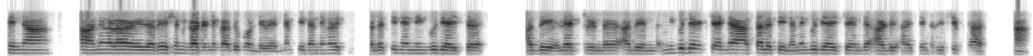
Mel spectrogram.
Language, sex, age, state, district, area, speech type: Malayalam, female, 60+, Kerala, Kasaragod, urban, conversation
